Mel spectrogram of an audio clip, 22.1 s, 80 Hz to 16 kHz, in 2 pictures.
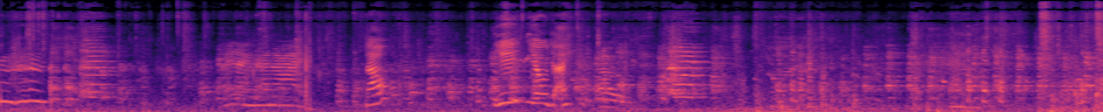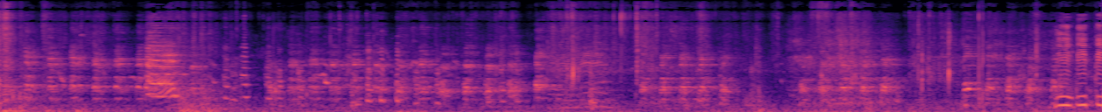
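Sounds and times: chickens clucking: 0.0s - 22.0s.

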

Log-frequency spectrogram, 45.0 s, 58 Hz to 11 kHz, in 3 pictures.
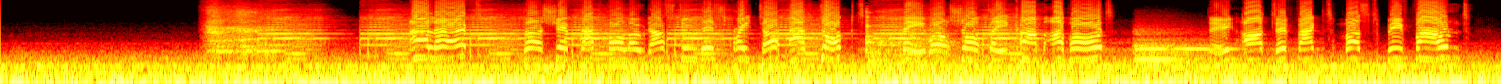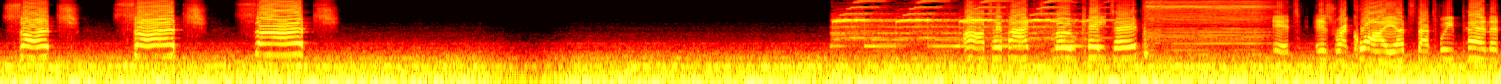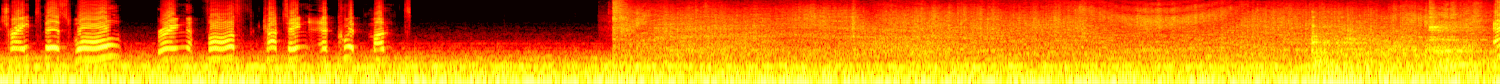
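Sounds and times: faint hum: 0.0s - 45.0s
low rumbling drone: 0.0s - 45.0s
warbling electronic calls: 4.1s - 13.0s, 23.3s - 27.8s.

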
